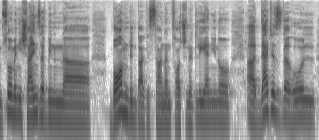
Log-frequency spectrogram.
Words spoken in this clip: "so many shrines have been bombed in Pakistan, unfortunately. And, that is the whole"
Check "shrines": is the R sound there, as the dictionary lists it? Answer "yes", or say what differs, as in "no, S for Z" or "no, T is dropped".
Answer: no, R is dropped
